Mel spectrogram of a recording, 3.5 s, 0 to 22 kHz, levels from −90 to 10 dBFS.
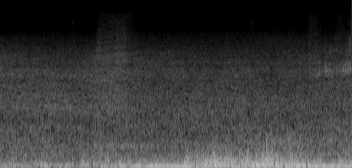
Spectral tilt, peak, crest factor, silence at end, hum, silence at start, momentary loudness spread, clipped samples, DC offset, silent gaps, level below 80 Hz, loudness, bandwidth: -8 dB/octave; -10 dBFS; 14 dB; 0 s; none; 0 s; 11 LU; under 0.1%; under 0.1%; none; -28 dBFS; -28 LUFS; 8 kHz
